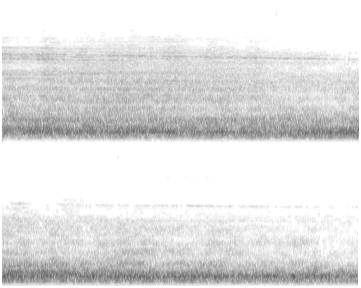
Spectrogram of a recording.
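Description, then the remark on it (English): A propeller or jet airplane drones steadily overhead, a loud, continuous low rumble with a broad roar that slowly fades in its higher tones as it passes, with no talking. “again, let's wait for that plane.”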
